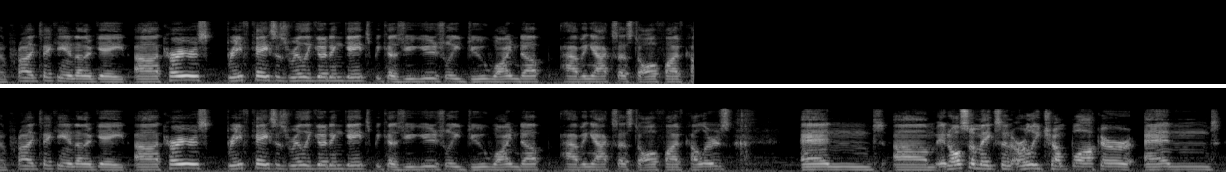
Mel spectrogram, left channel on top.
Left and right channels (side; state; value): left; drops out; at 7.0 s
